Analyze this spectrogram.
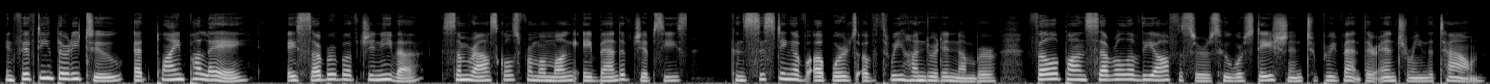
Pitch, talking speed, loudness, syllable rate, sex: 195 Hz, 165 wpm, -18 LUFS, 5.0 syllables/s, female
